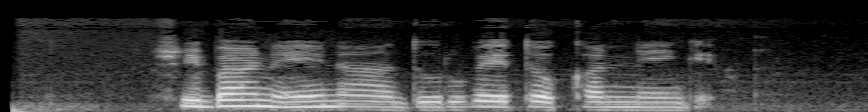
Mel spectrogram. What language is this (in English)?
Divehi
